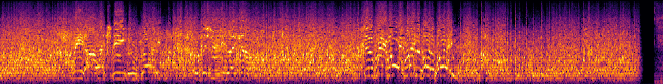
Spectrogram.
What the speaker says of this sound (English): you do hear the intense gunfire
